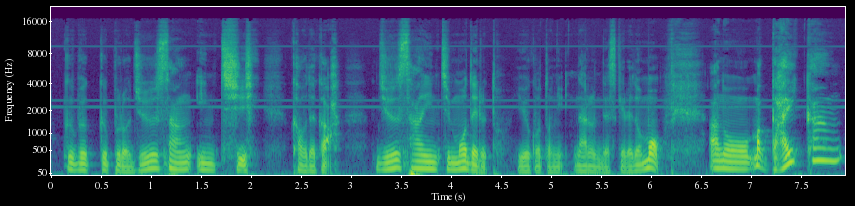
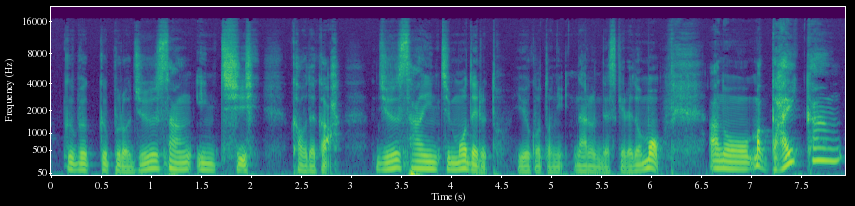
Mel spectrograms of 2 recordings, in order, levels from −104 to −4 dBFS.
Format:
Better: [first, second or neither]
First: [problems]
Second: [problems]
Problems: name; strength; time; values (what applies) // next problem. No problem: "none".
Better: second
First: high-pitched whine; faint; throughout; 2 kHz, 30 dB below the speech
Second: none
